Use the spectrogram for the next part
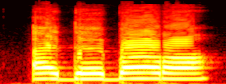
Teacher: با پہ اور را پہ زبر ہے، تو ہم یہ دونوں زبر کو برابر سے ادا کریں گے اور را کو موٹی آواز میں پڑھیں گے · کلمت ادبر میں یہاں حرف الدال ہے اور اس پہ جزم ہے، تو دال کا حکم ہے قلقلہ. قلقلہ کا معنی ہے حرف ساکن کو ہلانا، لہذا ہم حرف الدال کو ہلاتے ہوئے یہ کلمہ کو پڑھیں گے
